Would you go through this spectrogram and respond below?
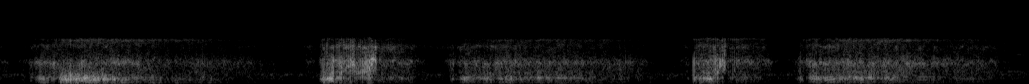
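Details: Rumbling snores on breathing in, alternating with short sharp snorts, in a steady sleep rhythm. Loud snoring.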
